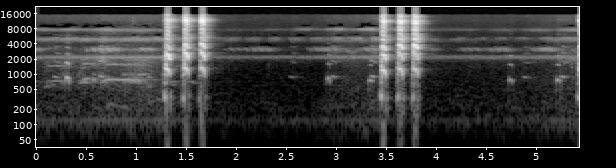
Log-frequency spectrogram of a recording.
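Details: Common Moorhen calls used as playback for setting nets at night: sharp, harsh clipped notes given in quick triplets, the triplet repeated about two seconds apart, over a faint steady background hum.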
